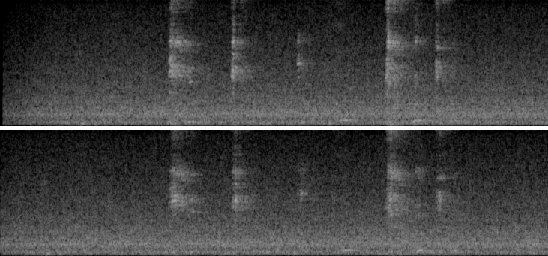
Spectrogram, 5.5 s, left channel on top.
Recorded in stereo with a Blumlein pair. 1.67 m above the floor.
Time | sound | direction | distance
1.7 | a cough | 55° left | 3.5 m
